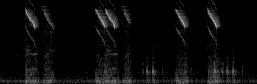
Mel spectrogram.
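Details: Female oriental white-eye calling noisily, provoking the male: high, piercing downslurred chirps in pairs, repeated at intervals of about one to two seconds, with soft fluttering thumps and faint low ticks.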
